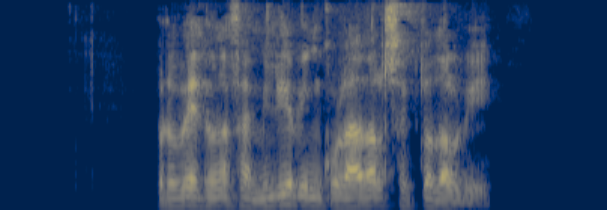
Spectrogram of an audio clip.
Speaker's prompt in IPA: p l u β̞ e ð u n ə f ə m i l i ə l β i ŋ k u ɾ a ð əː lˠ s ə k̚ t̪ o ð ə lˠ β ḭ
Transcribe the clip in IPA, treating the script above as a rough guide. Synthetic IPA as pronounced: p ɾ u β̞ e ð u n ə f ə m i l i ə β i ŋ k u l a ð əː lˠ s ə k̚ t̪ o ð ə lˠ β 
